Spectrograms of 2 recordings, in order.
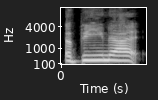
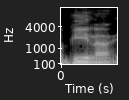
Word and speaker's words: Obinna: Stars, and who is Obinna. Yes. Now, have I pronounced that correctly? Completely fine, Belinda. Obinna, yeah. Perfect.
